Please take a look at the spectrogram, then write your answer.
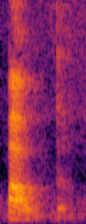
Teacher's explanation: quando a gente pronuncia a vogal que tá na frente ela tem mais força do que o som da semivogal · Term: decrescente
